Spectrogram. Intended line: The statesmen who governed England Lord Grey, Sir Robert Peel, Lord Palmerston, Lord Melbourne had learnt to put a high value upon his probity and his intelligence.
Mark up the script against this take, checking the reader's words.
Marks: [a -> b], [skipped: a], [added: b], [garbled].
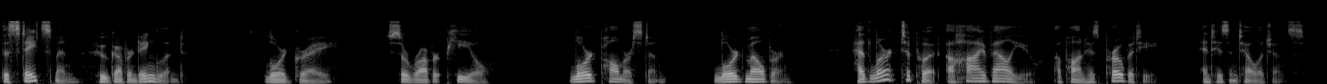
The statesmen who governed England Lord Grey, Sir Robert Peel, Lord Palmerston, Lord Melbourne had learnt to put a high value upon his probity and his intelligence.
